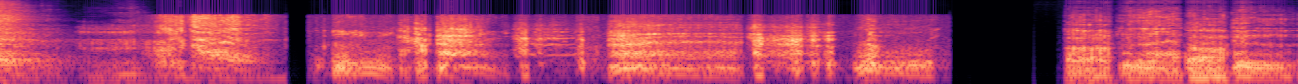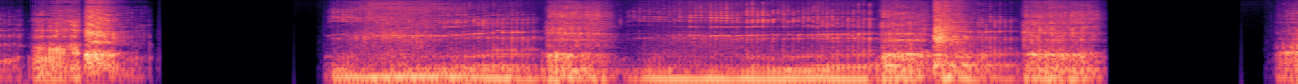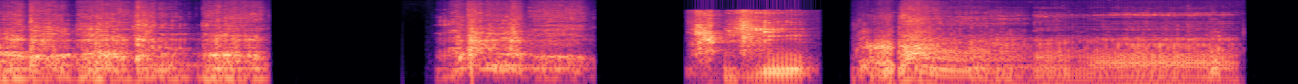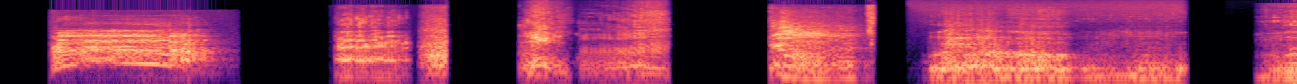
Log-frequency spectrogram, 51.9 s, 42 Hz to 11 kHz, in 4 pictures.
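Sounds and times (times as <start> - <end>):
big cat roars and growls: 0.0 - 9.6, 10.6 - 14.6, 16.2 - 24.1, 25.7 - 28.7, 30.3 - 32.0, 32.9 - 38.5, 39.5 - 41.4, 42.3 - 43.5, 44.2 - 45.7, 46.7 - 50.9, 51.5 - 51.9.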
